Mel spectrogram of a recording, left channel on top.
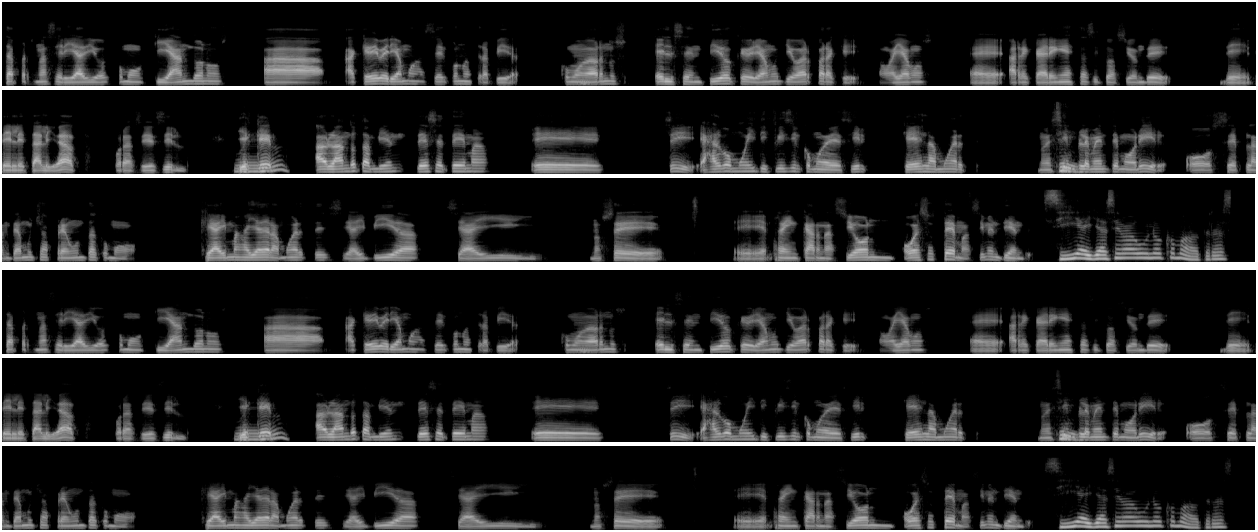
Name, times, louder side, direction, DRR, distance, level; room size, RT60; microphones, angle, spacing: voice 1, 0.0-2.2 2.6-5.2 5.6-6.2 6.5-9.2 9.7-11.7 12.2-13.3 13.7-14.4 14.9-15.3 15.7-17.4 17.8-18.5 19.2-21.2 21.6-22.2 22.9-26.4 27.1-29.2 29.6-30.4 31.0-31.7 32.4-35.3, left 2 dB, 65° left, 1.3 m, -26 dB
voice 2, 14.9-15.4 23.1-23.4 35.6-37.4, left 2 dB, 45° left, 0.7 m, -26 dB
head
